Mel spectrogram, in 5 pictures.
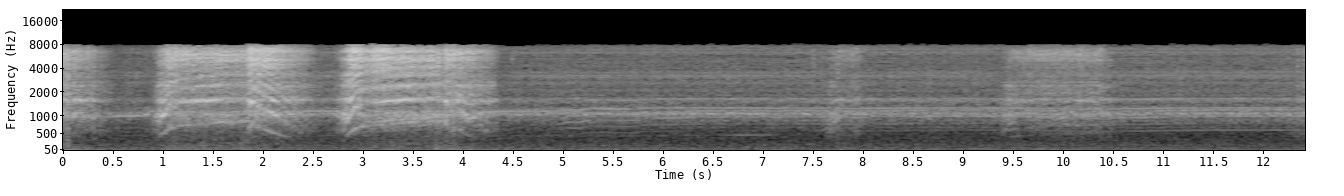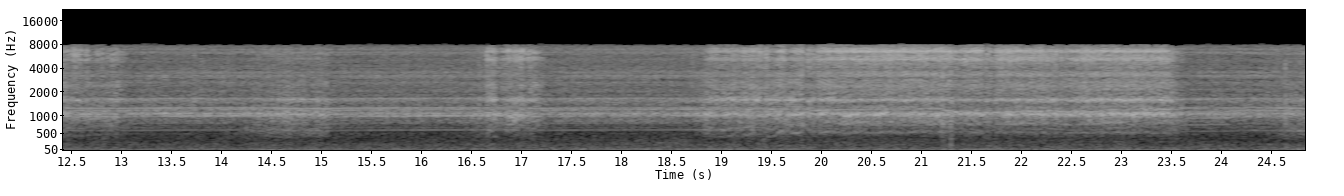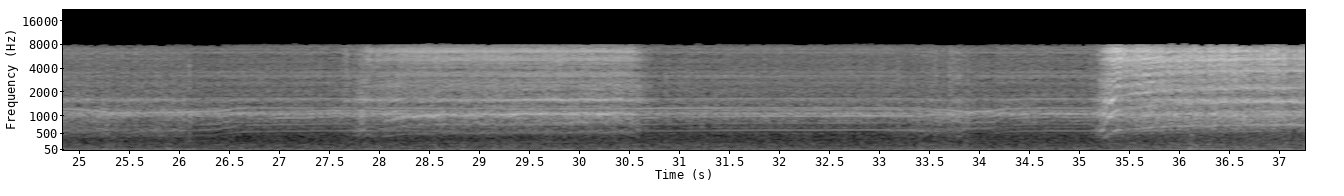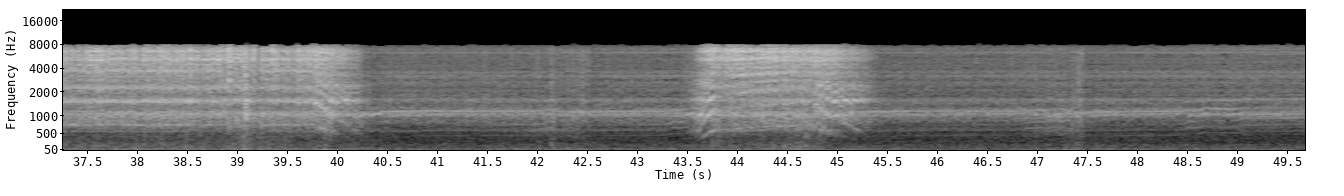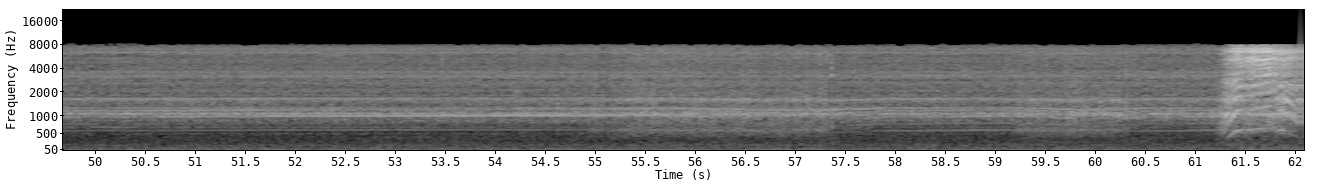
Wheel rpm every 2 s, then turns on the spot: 100, 100, 10, 0, 20, 20, 20, 10, 10, 30, 70, 60, 10, 10, 60, 30, 10, 50, 190, 190, 20, 30, 80, 0, 0, 0, 0, 10, 10, 10, 30.
14-16 24-26 54-58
